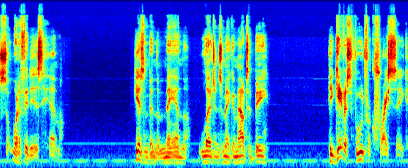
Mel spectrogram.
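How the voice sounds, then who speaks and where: Raspy and in a put-on character voice, the speaker keeps a moderate pace broken by long, frequent pauses. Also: man, fairly low pitch for a man. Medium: short film.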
